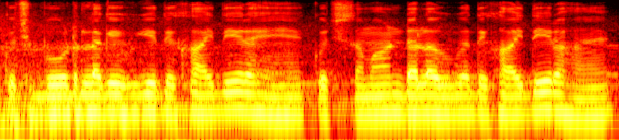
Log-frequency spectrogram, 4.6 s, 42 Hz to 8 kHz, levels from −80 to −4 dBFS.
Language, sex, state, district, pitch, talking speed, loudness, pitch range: Hindi, male, Madhya Pradesh, Katni, 110 Hz, 205 wpm, -17 LUFS, 110-115 Hz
